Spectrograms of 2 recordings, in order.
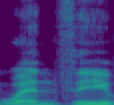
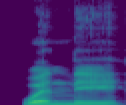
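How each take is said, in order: First: The th sound in 'the' is fully clear. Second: The th sound is reduced almost to n. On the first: "with a very clear th sound" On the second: "reducing the th almost to an n sound"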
